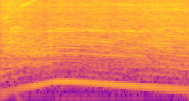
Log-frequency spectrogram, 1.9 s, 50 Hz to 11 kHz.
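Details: Hyundai Accent used as a known-good reference for a P0420 catalyst test, with a backpressure gauge that must stay under 1 psi. It makes a clean, steady full-throttle rev with an even drone and no pops or choking, so exhaust flow is normal.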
